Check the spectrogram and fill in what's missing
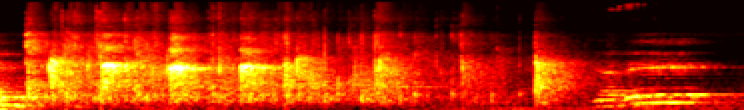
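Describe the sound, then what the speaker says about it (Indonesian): Classroom audience applauding a student, a burst of dense clapping that swells and fades over several seconds, fairly close, with a few voices mixed in near the end. "Aplaus untuk Amin."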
